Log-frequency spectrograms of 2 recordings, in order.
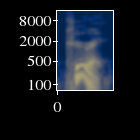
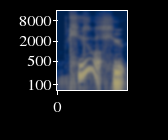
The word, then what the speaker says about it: Kure: Well, once you're done with Carolina Beach, one of its neighbouring beaches, Curry. I know I'm going to say this wrong. Curry Beach. Curry Beach. Like it's spelled another, Kure. We would say cure.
